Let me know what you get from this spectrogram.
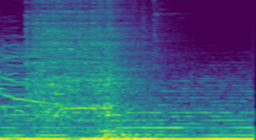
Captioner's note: crowd hollering; dramatic music; Golden Fox whines; gate creaking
